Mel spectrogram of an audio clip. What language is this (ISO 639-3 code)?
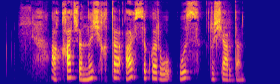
abq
